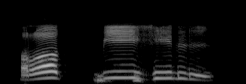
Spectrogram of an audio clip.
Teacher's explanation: Ro tebal, ba syiddah. Tahan suara. Jangan rom mengalir tak nak.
